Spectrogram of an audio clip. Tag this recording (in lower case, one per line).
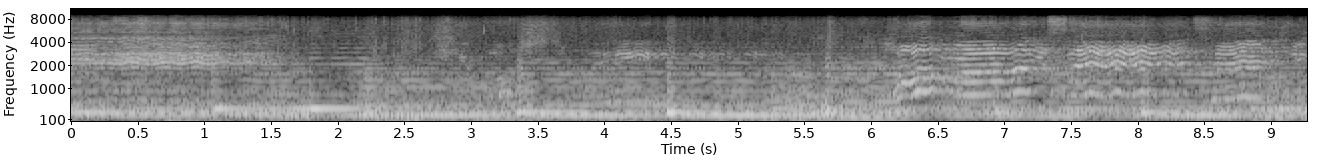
singing
music
electronic organ
choir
